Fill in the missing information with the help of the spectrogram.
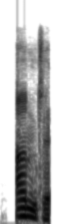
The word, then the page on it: unto: British English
